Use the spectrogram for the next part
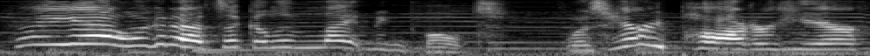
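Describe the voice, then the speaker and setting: A woman's voice: extremely high pitch, sing-song, fast, over music. A woman hosting a let's play, chatting playfully and reacting aloud as she reads through a game. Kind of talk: gaming commentary with read-aloud game text.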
